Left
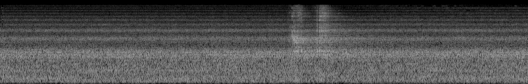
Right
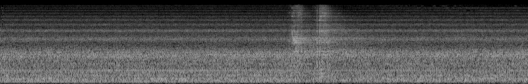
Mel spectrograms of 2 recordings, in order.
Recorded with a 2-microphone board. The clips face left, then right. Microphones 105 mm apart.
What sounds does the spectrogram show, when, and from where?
0.0 s running water: 60° right (ahead or behind), 0.9 m
2.9 s tape being pulled: 55° right (ahead or behind), 0.8 m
